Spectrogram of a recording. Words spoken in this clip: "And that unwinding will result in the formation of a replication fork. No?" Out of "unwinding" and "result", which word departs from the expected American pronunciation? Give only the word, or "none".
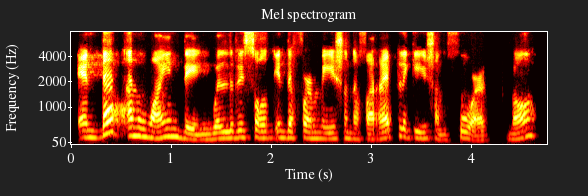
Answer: result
